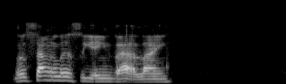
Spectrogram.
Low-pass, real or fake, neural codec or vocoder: 7.2 kHz; fake; codec, 16 kHz, 4.8 kbps, FACodec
